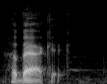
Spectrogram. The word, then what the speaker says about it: Habakkuk: Yeah, and that's Habakkuk. And you're probably like, what? Yeah, that's how you pronounce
